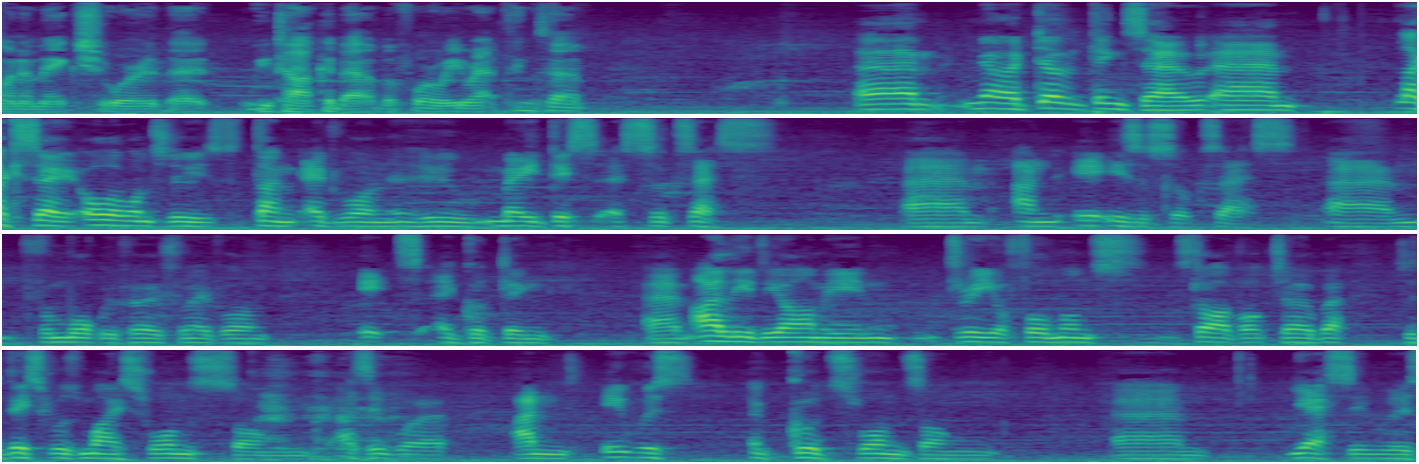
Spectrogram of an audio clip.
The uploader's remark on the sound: The conversation took place in a Knoxville coffee shop, so there is some coffee-related background noise.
